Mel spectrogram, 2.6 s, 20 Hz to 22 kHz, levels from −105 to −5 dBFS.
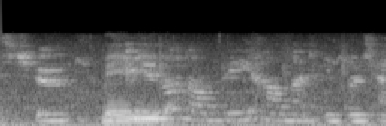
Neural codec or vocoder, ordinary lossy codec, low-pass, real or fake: none; none; 7.2 kHz; real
